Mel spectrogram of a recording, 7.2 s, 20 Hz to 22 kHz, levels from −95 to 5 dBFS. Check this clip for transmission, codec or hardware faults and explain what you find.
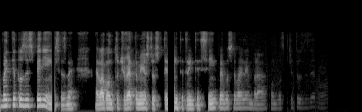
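Two kinds of fault show up here: packet loss on what sounds like an ADPCM call, and truncation distortion on the closing fade.

The packet loss hits three times. At 1.03 to 1.12 s about 60 ms drops out. At 3.35 to 3.49 s a longer hole of about 130 ms goes missing. At 5.67 to 5.80 s about 70 ms is lost in patches spread over 100 ms, with the longest run about 60 ms. The gaps point to a handful of packets each time, and roughly fifteen in the middle one. Each hole is straight silence with hard edges. ADPCM only sends differences, and the decoder tracks its own predictor and step size. Once packets vanish, the receiving end has lost track of the sender's state. So when the speech comes back, it returns slightly distorted, and then takes some tens of milliseconds to settle.

The truncation distortion runs from 4.34 s to the end at about 7.2 s. 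The trouble is the gain stage doing the fade. It looks like it's keeping only about 10 bits and adding no dither. As the level sinks toward that coarse bottom step, the waveform gets chopped into a few square steps. From about 4.97 s on it's at its worst: the tail sounds gritty instead of fading away cleanly.

The underlying coding sounds like full-rate G.722 wideband, with speech reaching up to about 7 kHz.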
